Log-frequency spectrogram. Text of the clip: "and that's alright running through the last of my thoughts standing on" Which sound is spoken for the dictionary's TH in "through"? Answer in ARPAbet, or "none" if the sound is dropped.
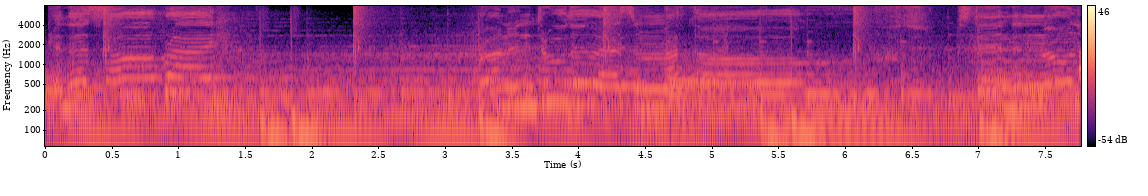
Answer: TH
